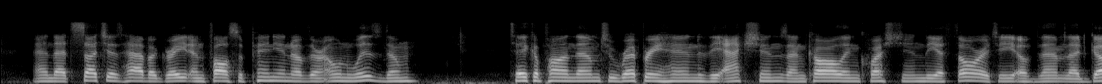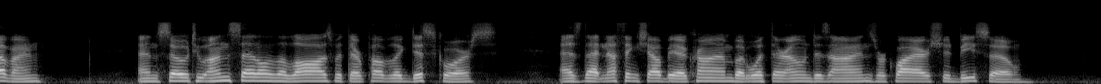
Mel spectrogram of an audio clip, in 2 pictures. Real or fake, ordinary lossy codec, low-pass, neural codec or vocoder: fake; AAC, 48 kbps; 7.2 kHz; codec, 24 kHz, 0.9 kbps, DualCodec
